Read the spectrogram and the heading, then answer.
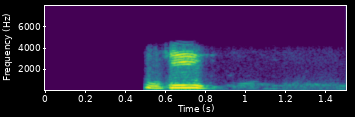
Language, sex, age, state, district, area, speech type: Hindi, female, 30-45, Uttar Pradesh, Pratapgarh, rural, conversation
